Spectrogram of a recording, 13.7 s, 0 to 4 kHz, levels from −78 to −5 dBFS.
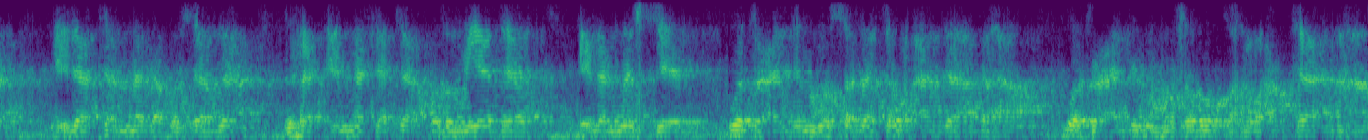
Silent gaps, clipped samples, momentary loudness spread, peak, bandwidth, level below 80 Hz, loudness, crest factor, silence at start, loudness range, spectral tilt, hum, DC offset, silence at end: none; under 0.1%; 5 LU; -6 dBFS; 4 kHz; -52 dBFS; -24 LUFS; 18 dB; 0 s; 1 LU; -9.5 dB/octave; none; under 0.1%; 0 s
